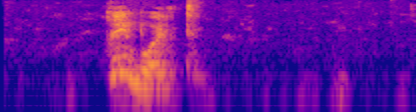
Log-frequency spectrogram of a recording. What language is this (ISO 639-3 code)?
kab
